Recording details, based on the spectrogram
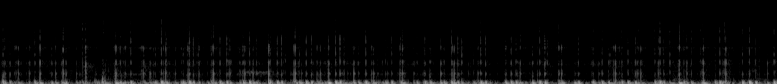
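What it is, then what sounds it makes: Leather-covered notebook. Fingertips and short nails tap and scratch the cover and spine of a closed, hand-sized brown leather-bound notebook with a solid book block, held close to the microphone. The result is a dense, continuous stream of quick, dull, low thumps and soft scratching with almost no ring, its energy concentrated in the deep low end.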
